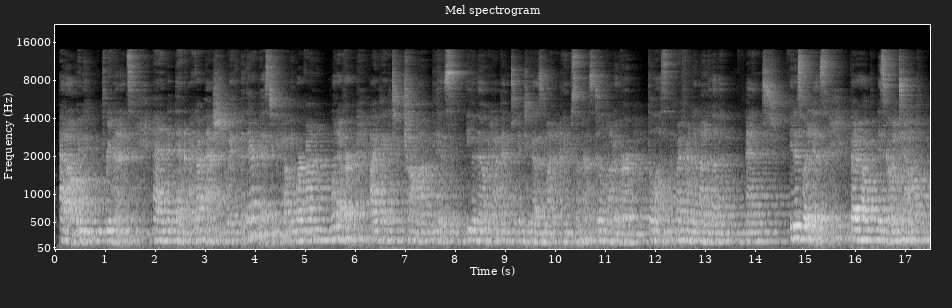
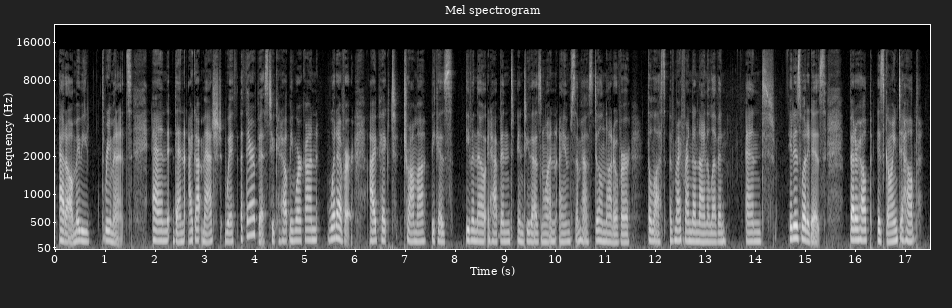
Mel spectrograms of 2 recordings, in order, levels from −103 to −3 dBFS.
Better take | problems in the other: second | off-mic speech; far // room echo; strong; dies away in 2.3 s

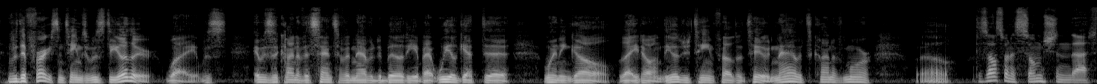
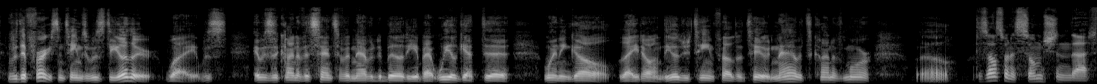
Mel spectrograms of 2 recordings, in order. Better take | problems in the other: first | thin; somewhat; fading below 350 Hz

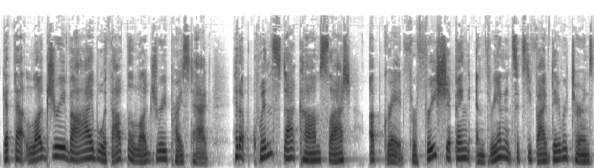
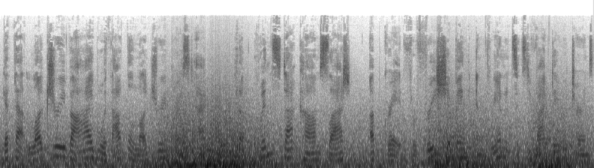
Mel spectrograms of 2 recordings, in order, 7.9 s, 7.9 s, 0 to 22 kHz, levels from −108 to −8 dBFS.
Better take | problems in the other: first | wind noise on the microphone; heavy; 2 dB below the speech

